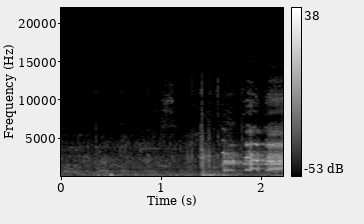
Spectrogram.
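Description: A rooster crowing, starting about a second and a half in as a sustained, pitched call over faint background noise.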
